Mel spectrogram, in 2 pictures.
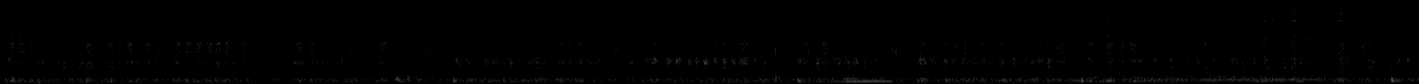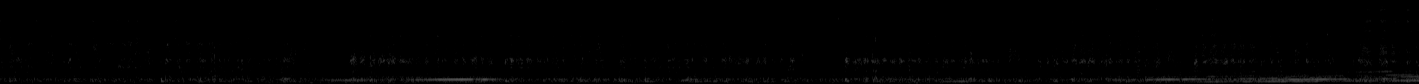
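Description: Faint, continuous scratching of a coloured pencil (pencil crayon) shading across sketchbook paper.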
